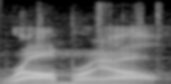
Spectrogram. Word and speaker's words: Realm Royale: and I'm here today with another video of ROM Meriel for you guys yeah I said it right this time ROM Royale some people have been somehow complaining for the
